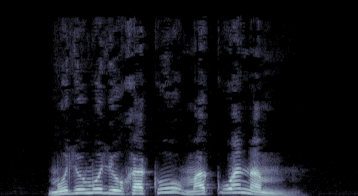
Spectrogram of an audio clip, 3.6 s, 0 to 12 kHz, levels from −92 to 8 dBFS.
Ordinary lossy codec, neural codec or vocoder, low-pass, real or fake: AAC, 48 kbps; vocoder, 44.1 kHz, 128 mel bands every 256 samples, BigVGAN v2; 10.8 kHz; fake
